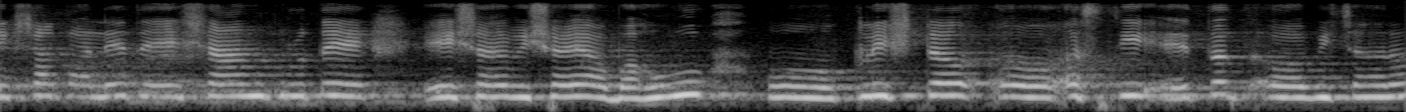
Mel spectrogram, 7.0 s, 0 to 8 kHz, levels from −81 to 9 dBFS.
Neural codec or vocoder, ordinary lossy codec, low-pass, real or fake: none; none; 7.2 kHz; real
